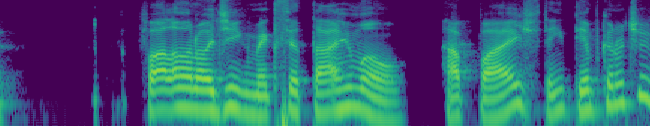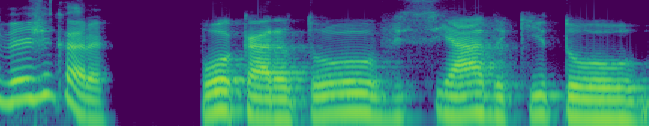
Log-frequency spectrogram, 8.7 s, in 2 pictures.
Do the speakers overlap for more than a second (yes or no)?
no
